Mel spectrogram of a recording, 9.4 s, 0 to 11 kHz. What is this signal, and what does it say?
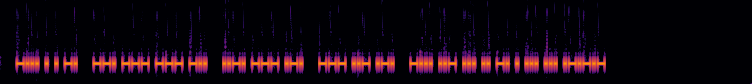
Morse code, heard as a keyed tone, about 40 wpm, 700 Hz. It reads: BEEN GOOD FOR OUR BUSINESS.
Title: Sentences from Top 1000 Words - Review Part 4 - 40wpm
